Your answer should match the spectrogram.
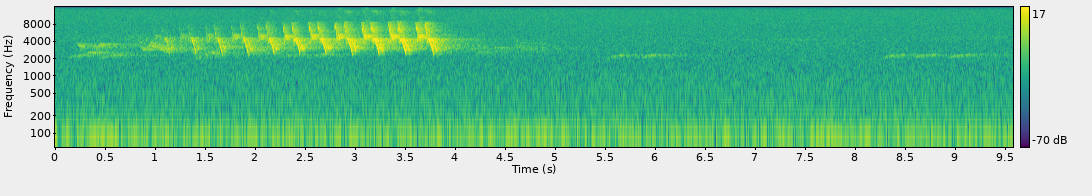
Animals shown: Tufted Titmouse (Baeolophus bicolor), Ovenbird (Seiurus aurocapilla), Scarlet Tanager (Piranga olivacea)

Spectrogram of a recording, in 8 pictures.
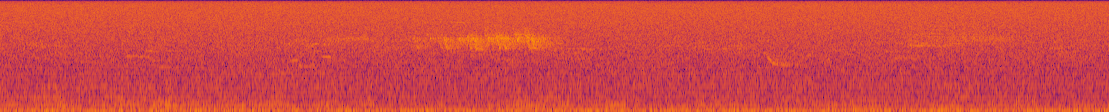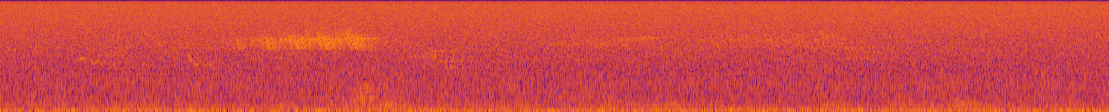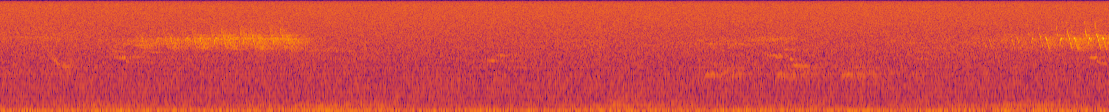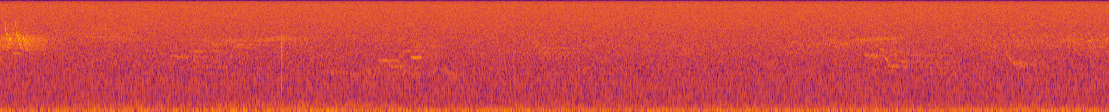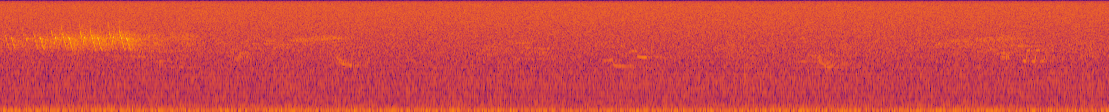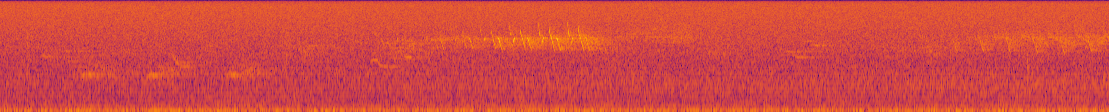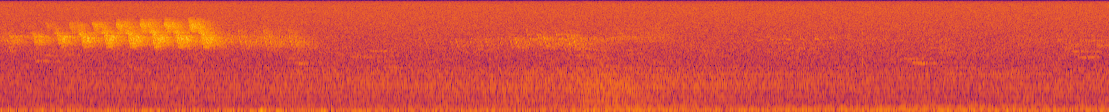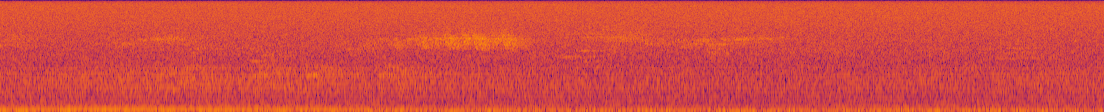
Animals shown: Ovenbird (Seiurus aurocapilla), Yellow-rumped Warbler (Setophaga coronata), Wood Thrush (Hylocichla mustelina), Black-throated Blue Warbler (Setophaga caerulescens), unidentified call, American Crow (Corvus brachyrhynchos)

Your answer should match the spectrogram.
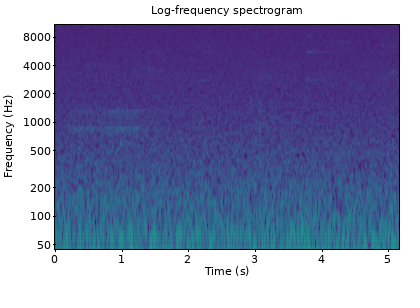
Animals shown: Hairy Woodpecker (Dryobates villosus)

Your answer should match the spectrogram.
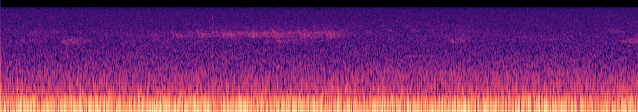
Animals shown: American Goldfinch (Spinus tristis), Ovenbird (Seiurus aurocapilla), Red-eyed Vireo (Vireo olivaceus)

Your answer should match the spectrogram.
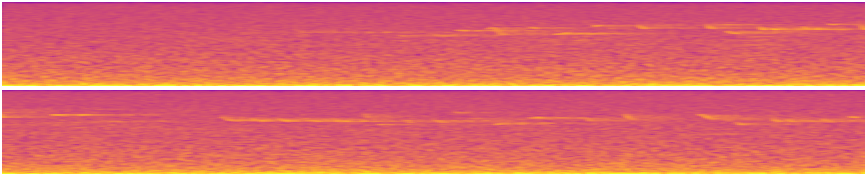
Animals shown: Winter Wren (Troglodytes hiemalis)

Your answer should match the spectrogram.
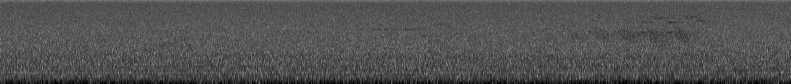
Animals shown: Blackburnian Warbler (Setophaga fusca), Black-throated Green Warbler (Setophaga virens), Ovenbird (Seiurus aurocapilla)

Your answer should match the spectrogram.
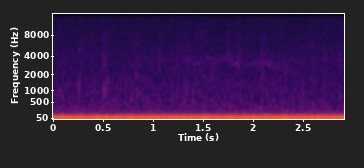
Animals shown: Veery (Catharus fuscescens)

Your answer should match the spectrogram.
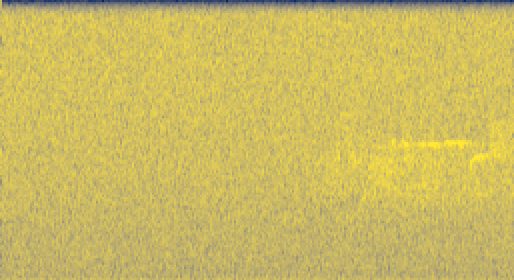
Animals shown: Black-throated Green Warbler (Setophaga virens), Common Yellowthroat (Geothlypis trichas)

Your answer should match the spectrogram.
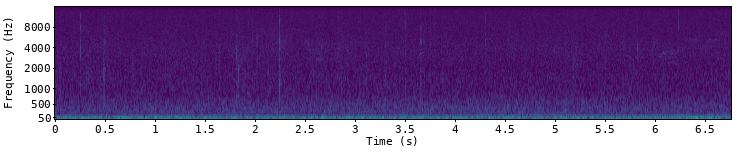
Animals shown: Red-eyed Vireo (Vireo olivaceus)

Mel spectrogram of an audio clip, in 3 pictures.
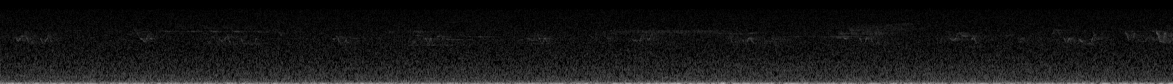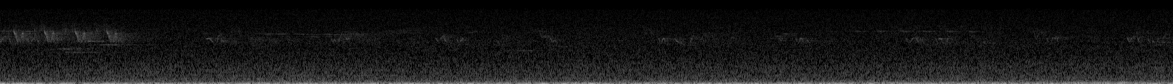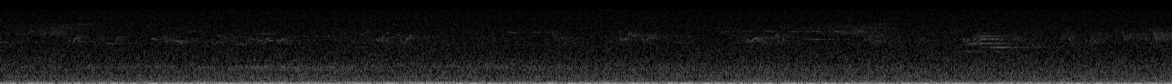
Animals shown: Wood Thrush (Hylocichla mustelina), Red-eyed Vireo (Vireo olivaceus), Pine Warbler (Setophaga pinus), Ovenbird (Seiurus aurocapilla), Yellow-rumped Warbler (Setophaga coronata), Black-throated Blue Warbler (Setophaga caerulescens)

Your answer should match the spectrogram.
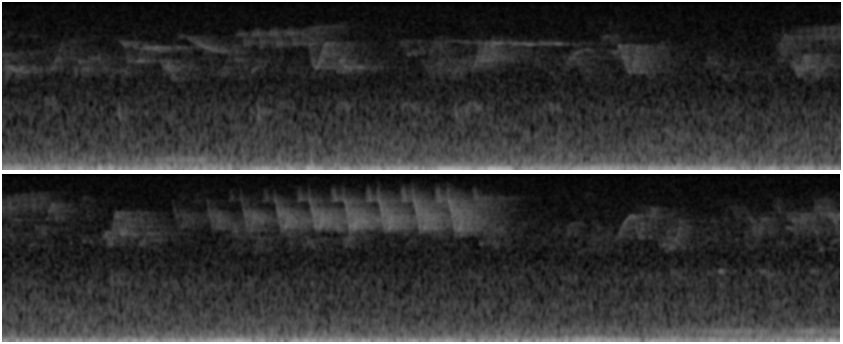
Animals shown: unknown mammal, Northern Parula (Setophaga americana), Black-throated Green Warbler (Setophaga virens), Red-eyed Vireo (Vireo olivaceus), Black-throated Blue Warbler (Setophaga caerulescens), Ovenbird (Seiurus aurocapilla)

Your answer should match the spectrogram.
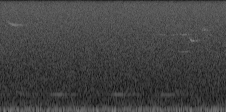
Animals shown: Brown Creeper (Certhia americana), Black-throated Green Warbler (Setophaga virens)

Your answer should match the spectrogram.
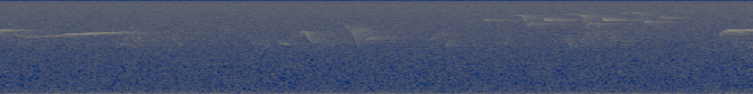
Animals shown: Blue-headed Vireo (Vireo solitarius), Blackburnian Warbler (Setophaga fusca), Red-eyed Vireo (Vireo olivaceus), Eastern Wood-Pewee (Contopus virens)

